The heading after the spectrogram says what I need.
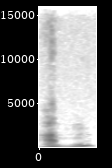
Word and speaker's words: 앎: 중에 하나로만 발음해야 됩니다 리을 미음은 뒤에 걸로 발음하니까 암입니다 암 이런 식으로 고르게 써줘야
